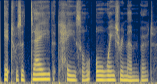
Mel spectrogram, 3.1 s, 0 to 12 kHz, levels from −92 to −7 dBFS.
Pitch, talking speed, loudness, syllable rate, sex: 180 Hz, 155 wpm, -18 LUFS, 4.7 syllables/s, female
